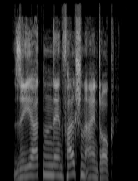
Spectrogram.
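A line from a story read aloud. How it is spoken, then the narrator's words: Higher-pitched goblin voice. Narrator (German): sagte der Kobold mit der höheren Stimme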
